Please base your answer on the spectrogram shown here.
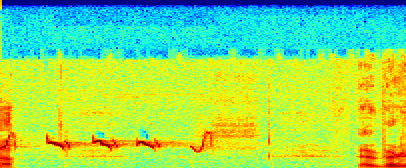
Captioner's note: birds chirping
